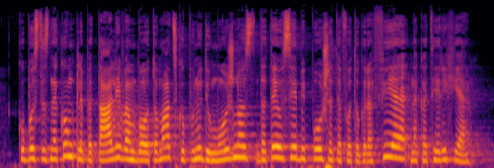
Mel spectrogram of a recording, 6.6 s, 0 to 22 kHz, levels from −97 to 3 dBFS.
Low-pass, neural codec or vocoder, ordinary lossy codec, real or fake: 19.8 kHz; none; MP3, 96 kbps; real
